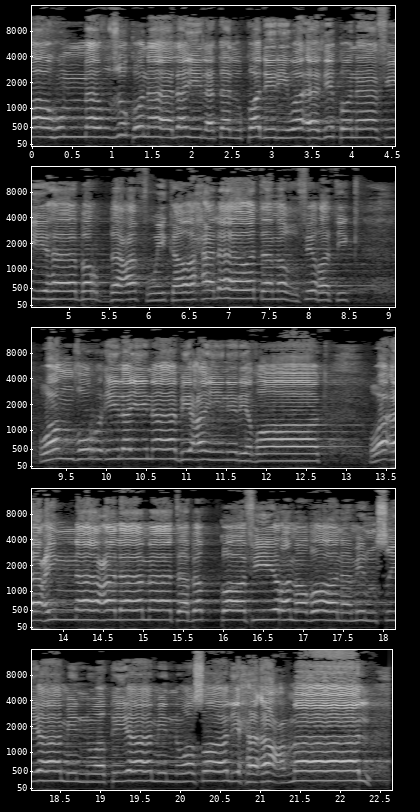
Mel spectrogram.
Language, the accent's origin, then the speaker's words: Arabic; Egypt; اللهم أنزل على بلدنا مصر أمنك وأمانك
